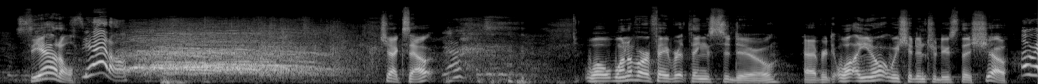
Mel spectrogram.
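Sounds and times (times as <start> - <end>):
speech: 0.2 - 2.2, 3.8 - 10.3
audience cheering: 0.9 - 4.0
laughter: 4.5 - 5.7.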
